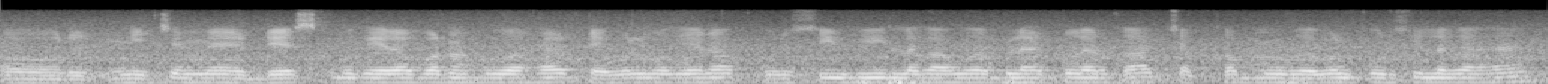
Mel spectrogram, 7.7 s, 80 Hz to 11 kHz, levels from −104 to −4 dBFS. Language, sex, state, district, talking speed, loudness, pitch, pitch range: Hindi, male, Bihar, Patna, 145 wpm, -17 LUFS, 130 Hz, 125-130 Hz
